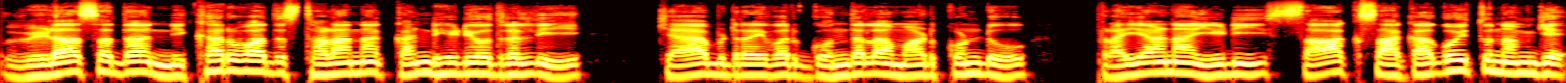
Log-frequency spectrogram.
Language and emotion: Kannada, disgusted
